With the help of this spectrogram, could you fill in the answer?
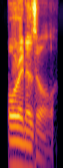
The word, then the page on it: orinasal: British English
